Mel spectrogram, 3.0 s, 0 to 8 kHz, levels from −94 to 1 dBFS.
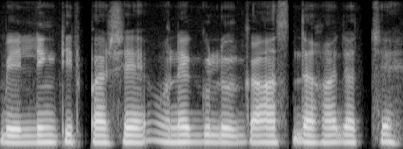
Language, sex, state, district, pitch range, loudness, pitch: Bengali, male, Assam, Hailakandi, 145-150 Hz, -16 LUFS, 145 Hz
